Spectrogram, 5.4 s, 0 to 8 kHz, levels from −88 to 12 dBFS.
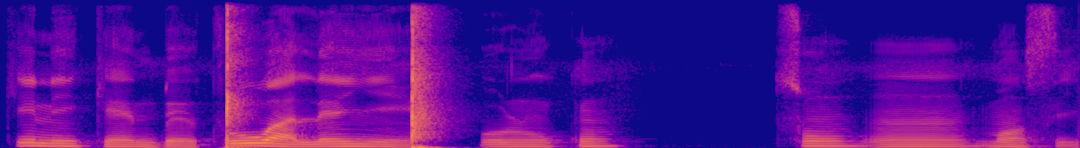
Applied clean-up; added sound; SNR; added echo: none; Clapping; -2 dB; none.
